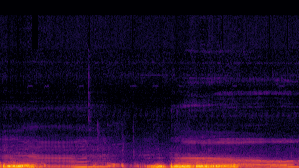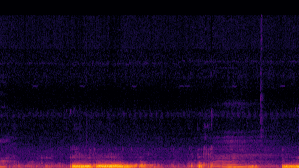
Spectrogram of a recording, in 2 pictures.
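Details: Long, loud gurgling and squeaky rumbling surges with quieter gaps in a small room; stomach growling (borborygmi).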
